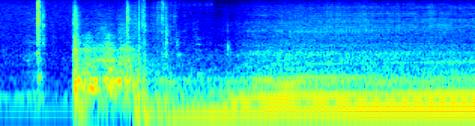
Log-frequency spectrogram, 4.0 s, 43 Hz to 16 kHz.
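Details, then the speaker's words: 1997 Renault Twingo 1 started after sitting overnight, stepper motor already replaced: engine catches, then revs climb and hang high with no throttle; runaway idle, finally traced to a faulty battery terminal and flat battery. "Voilà, le moteur il part en sur-régime. Donc je le coupe."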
